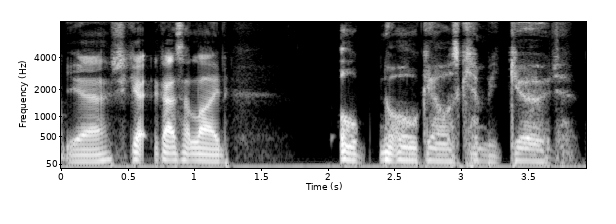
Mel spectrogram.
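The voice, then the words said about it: Impression of Brie Larson, Batman-like. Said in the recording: “Are you trying to do an impression of Brie Larson? ... She sounds like Batman.”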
